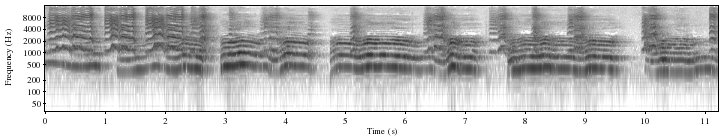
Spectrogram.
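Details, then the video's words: Pet dog singing while playing with a toy indoors; a series of long, sliding howls with rich harmonics, each rising and wavering before falling away, broken by short breaths into about six phrases. "Cute dog singing and making sounds with toy"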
